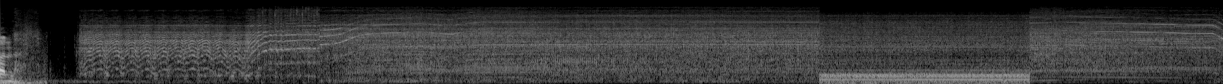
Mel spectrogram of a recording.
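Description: Bosch electric drill boring a long pilot hole through a thick stone wall. The motor whine rises as it speeds up about three seconds in, then runs steadily under load. A deeper tone joins for about two seconds near the end.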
